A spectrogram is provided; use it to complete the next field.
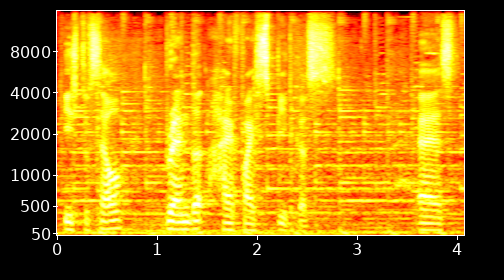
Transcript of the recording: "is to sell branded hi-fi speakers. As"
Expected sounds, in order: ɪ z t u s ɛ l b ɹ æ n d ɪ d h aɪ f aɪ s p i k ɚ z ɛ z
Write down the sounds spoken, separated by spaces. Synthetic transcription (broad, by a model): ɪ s t u s ɛ l b ɹ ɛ n d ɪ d h aɪ f aɪ s p i k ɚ s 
